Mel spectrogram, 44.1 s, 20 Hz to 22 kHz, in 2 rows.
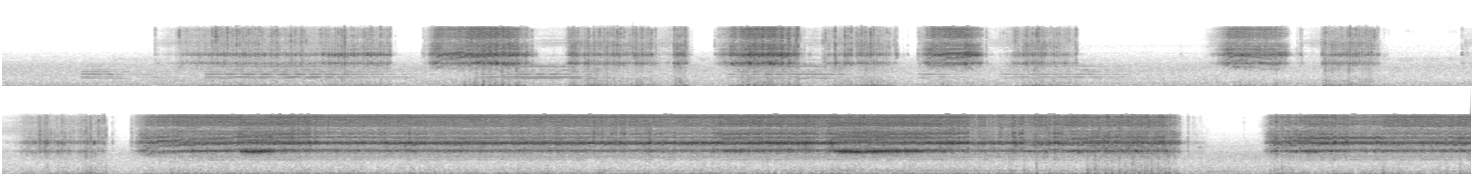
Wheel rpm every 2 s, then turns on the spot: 0, 20, 30, 90, 20, 60, 30, 40, 10, 50, 10, 20, 130, 160, 160, 160, 160, 160, 160, 140, 60, 160.
2-6 8-10 14-16 20-22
